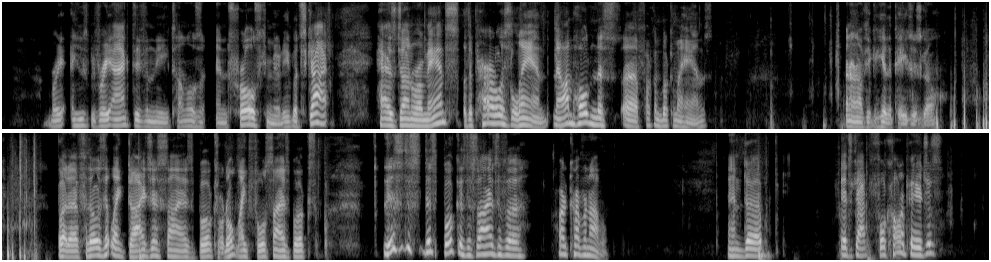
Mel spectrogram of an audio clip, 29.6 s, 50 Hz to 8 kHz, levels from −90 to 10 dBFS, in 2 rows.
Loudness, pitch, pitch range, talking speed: -20 LUFS, 150 Hz, 130-180 Hz, 145 wpm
